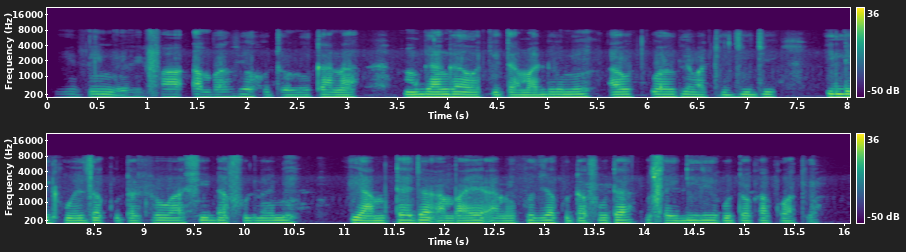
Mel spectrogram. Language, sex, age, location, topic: Swahili, male, 18-24, Kisumu, health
